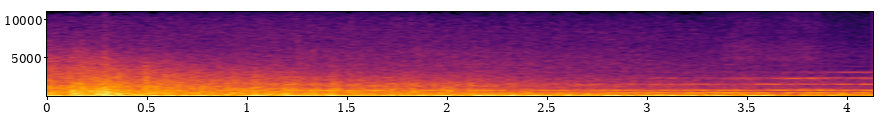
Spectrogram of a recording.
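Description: Thunder sound effect, a deep rumble slowly dying away, with sustained ominous music tones growing beneath it.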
